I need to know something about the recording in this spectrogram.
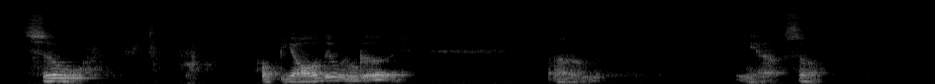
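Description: A young man speaks casually, close up.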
